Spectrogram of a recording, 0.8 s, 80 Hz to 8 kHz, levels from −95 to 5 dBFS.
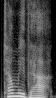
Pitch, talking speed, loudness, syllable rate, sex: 200 Hz, 230 wpm, -15 LUFS, 4.1 syllables/s, female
